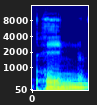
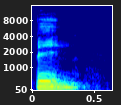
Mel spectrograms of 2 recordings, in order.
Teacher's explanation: the main difference between the two sounds in the pair is whether they’re voiced or not, and when the voicing starts · the larynx is doing the majority of the legwork in distinguishing the word ‘pin’ from the word ‘bin’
